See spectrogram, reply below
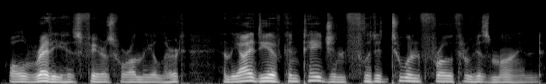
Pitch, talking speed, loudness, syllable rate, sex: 125 Hz, 210 wpm, -20 LUFS, 5.4 syllables/s, male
